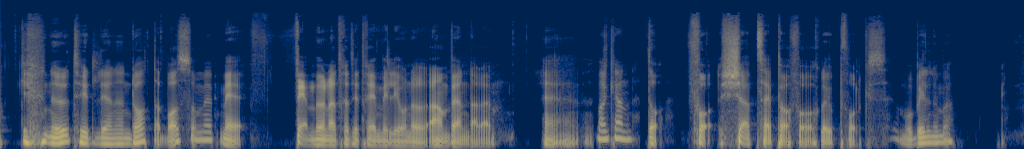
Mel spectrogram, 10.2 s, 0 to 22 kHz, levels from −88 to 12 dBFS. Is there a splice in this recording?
yes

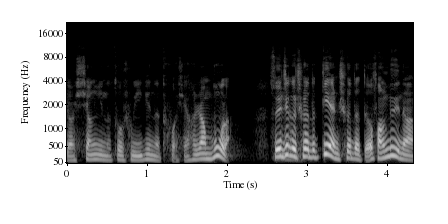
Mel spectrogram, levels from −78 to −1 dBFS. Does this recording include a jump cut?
no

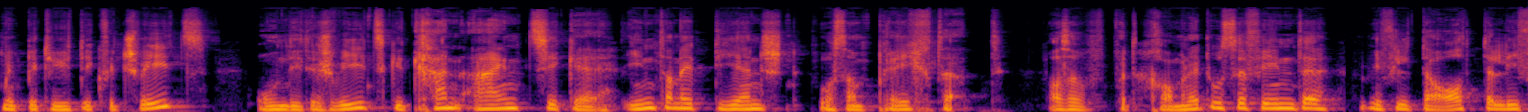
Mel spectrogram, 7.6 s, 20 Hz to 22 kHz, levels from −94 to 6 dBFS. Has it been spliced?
yes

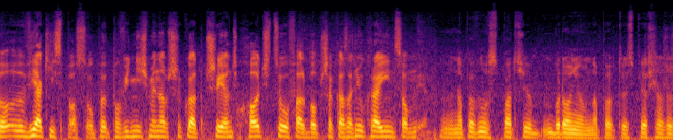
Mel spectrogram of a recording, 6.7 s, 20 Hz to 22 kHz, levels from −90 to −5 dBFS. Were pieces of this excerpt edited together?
yes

